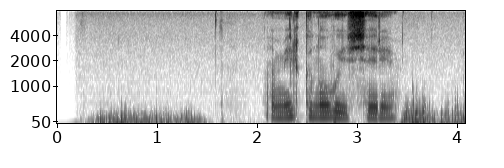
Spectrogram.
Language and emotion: Russian, neutral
